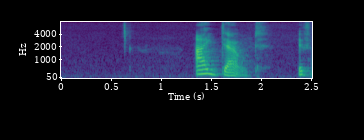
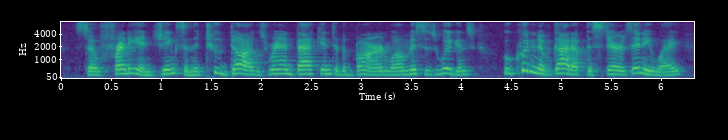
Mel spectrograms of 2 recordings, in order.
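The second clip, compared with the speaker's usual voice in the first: plain reading voice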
